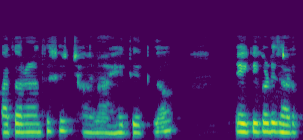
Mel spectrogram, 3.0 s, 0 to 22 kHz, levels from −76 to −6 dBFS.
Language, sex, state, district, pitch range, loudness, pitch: Marathi, female, Maharashtra, Dhule, 225-250 Hz, -19 LUFS, 235 Hz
